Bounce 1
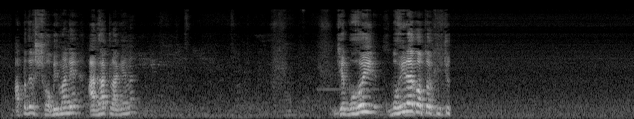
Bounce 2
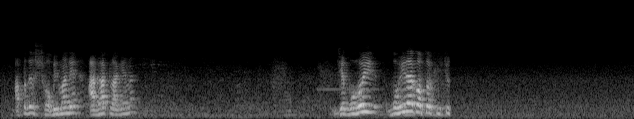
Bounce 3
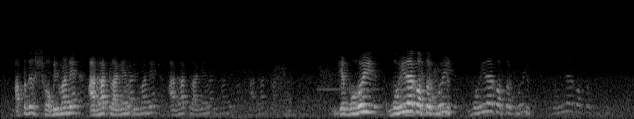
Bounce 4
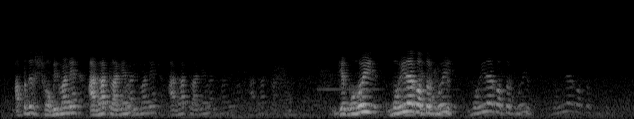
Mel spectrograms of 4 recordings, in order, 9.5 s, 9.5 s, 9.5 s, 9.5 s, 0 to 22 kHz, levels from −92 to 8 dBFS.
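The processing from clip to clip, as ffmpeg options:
ffmpeg -i in.wav -af "lowpass=frequency=1500:width=0.5412,lowpass=frequency=1500:width=1.3066" out.wav
ffmpeg -i in.wav -filter_complex "[0:a]asplit=2[link_01][link_02];[link_02]adelay=1197,lowpass=frequency=1300:poles=1,volume=-11.5dB,asplit=2[link_03][link_04];[link_04]adelay=1197,lowpass=frequency=1300:poles=1,volume=0.18[link_05];[link_01][link_03][link_05]amix=inputs=3:normalize=0,volume=-7.5dB" out.wav
ffmpeg -i in.wav -filter_complex "[0:a]asplit=2[link_01][link_02];[link_02]adelay=28,volume=-9dB[link_03];[link_01][link_03]amix=inputs=2:normalize=0,volume=-6.5dB" out.wav

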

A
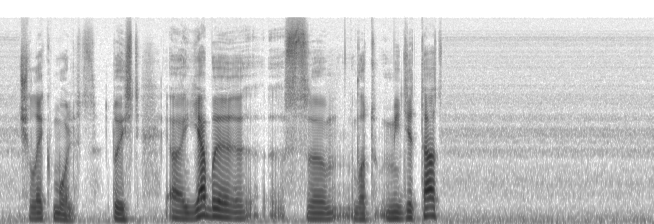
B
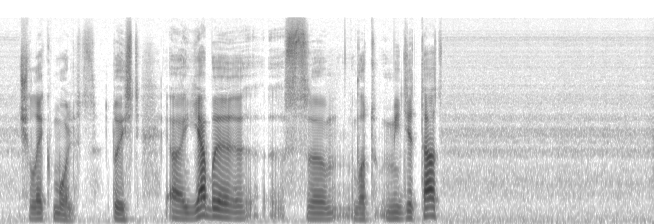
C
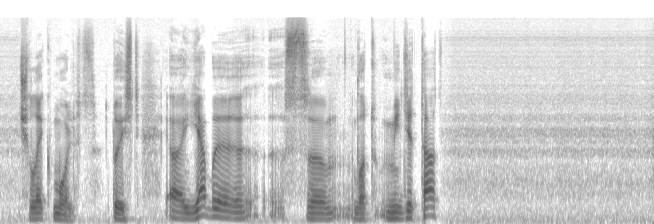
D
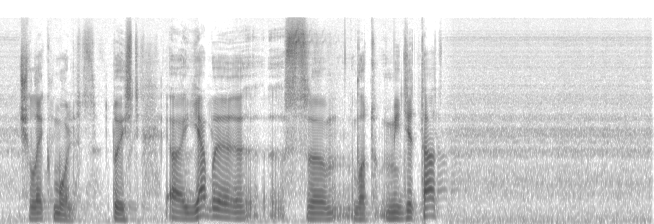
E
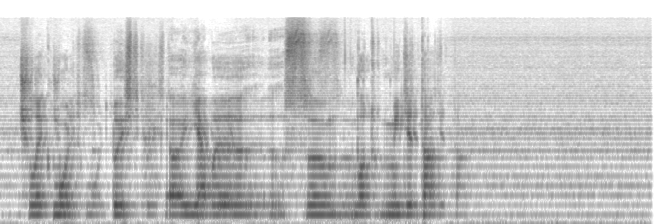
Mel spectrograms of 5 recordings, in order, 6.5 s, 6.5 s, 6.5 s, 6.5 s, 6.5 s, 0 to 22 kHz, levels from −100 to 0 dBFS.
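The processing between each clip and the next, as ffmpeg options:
ffmpeg -i in.wav -af "areverse,acompressor=mode=upward:threshold=-44dB:ratio=2.5,areverse,bass=frequency=250:gain=-12,treble=frequency=4000:gain=0,volume=-7dB" out.wav
ffmpeg -i in.wav -af "acompressor=threshold=-34dB:ratio=10,volume=2dB" out.wav
ffmpeg -i in.wav -af "aecho=1:1:133|266|399:0.0631|0.0284|0.0128" out.wav
ffmpeg -i in.wav -af "aecho=1:1:55|325:0.266|0.168,afftfilt=real='hypot(re,im)*cos(PI*b)':imag='0':win_size=1024:overlap=0.75,volume=7dB" out.wav

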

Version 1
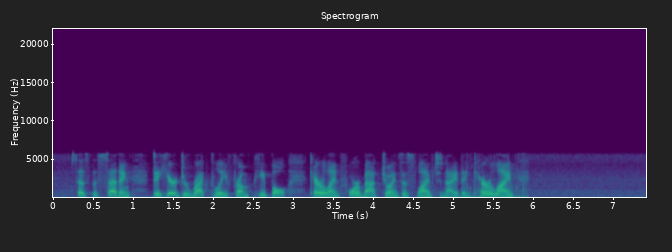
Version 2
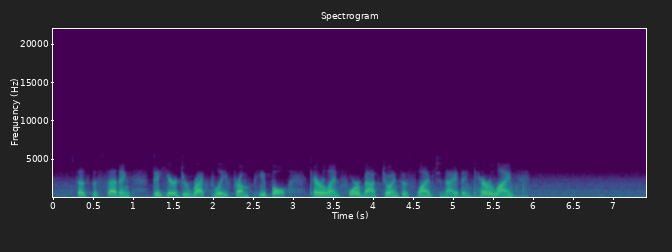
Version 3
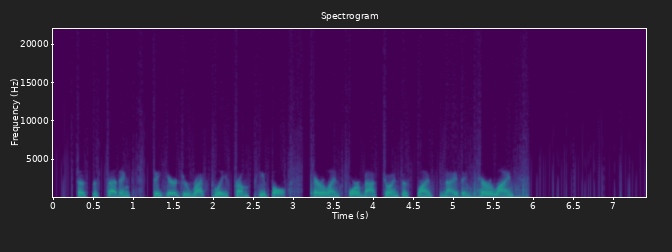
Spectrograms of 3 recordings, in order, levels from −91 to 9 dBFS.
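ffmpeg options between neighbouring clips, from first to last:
ffmpeg -i in.wav -af "lowpass=frequency=1800:width=0.5412,lowpass=frequency=1800:width=1.3066,volume=6dB" out.wav
ffmpeg -i in.wav -af "aeval=exprs='val(0)*gte(abs(val(0)),0.00501)':channel_layout=same,acompressor=threshold=-34dB:ratio=2,volume=-5.5dB" out.wav

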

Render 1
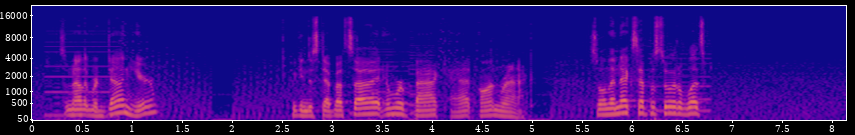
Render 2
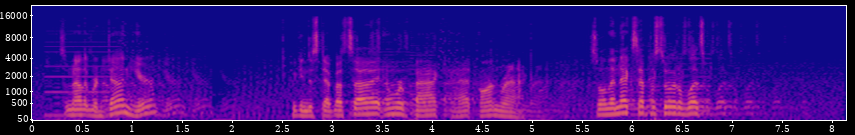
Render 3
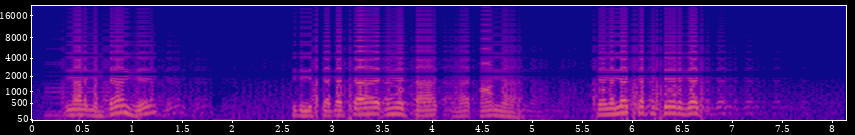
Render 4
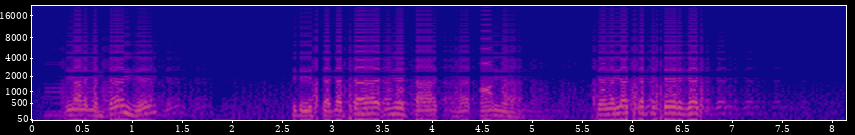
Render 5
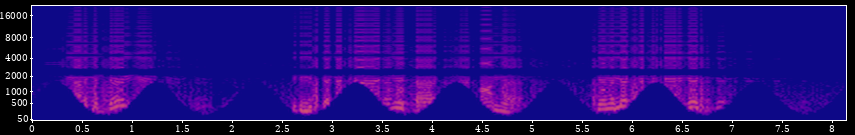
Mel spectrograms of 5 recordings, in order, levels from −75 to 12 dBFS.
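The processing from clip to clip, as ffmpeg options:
ffmpeg -i in.wav -af "aecho=1:1:279|558|837|1116:0.158|0.0792|0.0396|0.0198" out.wav
ffmpeg -i in.wav -af "acrusher=samples=20:mix=1:aa=0.000001,volume=-1.5dB" out.wav
ffmpeg -i in.wav -af "aeval=exprs='(tanh(22.4*val(0)+0.75)-tanh(0.75))/22.4':channel_layout=same" out.wav
ffmpeg -i in.wav -af "asuperstop=centerf=2500:order=8:qfactor=3.9,afftfilt=real='re*gte(b*sr/1024,210*pow(1600/210,0.5+0.5*sin(2*PI*1*pts/sr)))':imag='im*gte(b*sr/1024,210*pow(1600/210,0.5+0.5*sin(2*PI*1*pts/sr)))':win_size=1024:overlap=0.75" out.wav

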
